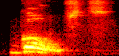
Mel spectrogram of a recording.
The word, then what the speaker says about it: ghost: Ghost, the H is silent.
